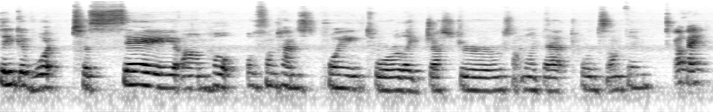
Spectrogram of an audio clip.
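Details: Adult woman speaking; ordinary speech.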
